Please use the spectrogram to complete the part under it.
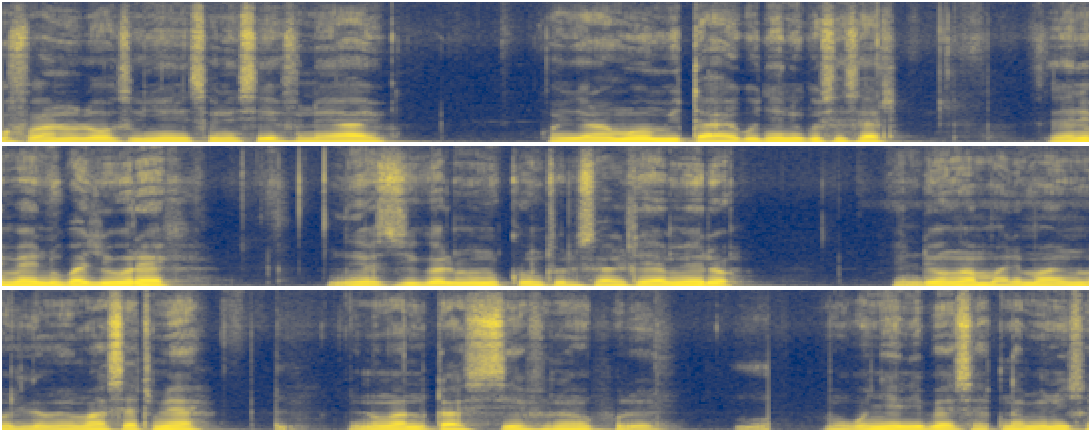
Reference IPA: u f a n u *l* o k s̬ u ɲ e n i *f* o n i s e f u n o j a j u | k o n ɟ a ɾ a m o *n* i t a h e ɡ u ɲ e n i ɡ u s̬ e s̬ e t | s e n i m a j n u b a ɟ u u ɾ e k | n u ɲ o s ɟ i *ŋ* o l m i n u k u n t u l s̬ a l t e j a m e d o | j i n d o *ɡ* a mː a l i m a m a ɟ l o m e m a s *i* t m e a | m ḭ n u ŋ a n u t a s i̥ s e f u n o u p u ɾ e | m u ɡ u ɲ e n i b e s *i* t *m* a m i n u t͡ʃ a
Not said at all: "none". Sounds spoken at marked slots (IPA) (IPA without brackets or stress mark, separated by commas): l, s, m, ɡ, ŋ, e, e, n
